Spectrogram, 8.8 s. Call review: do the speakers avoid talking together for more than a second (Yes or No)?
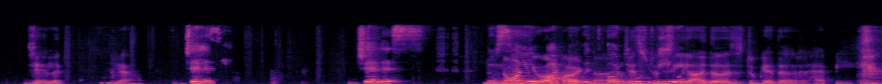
No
